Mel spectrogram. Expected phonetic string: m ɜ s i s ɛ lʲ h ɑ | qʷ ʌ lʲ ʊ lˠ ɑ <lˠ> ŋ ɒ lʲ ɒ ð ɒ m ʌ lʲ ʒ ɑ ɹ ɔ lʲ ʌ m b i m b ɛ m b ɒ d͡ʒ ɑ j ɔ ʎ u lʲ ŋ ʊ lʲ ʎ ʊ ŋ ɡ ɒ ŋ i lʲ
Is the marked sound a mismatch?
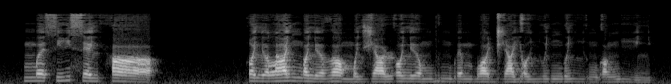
yes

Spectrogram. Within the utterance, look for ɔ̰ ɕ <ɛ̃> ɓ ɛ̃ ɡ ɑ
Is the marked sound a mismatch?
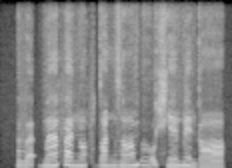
no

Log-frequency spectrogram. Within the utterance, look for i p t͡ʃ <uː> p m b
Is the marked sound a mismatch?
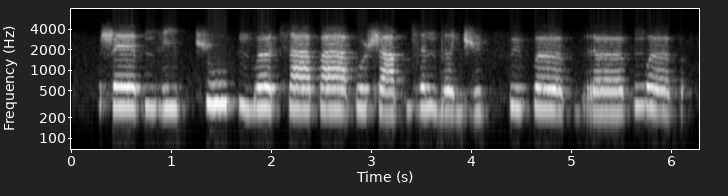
no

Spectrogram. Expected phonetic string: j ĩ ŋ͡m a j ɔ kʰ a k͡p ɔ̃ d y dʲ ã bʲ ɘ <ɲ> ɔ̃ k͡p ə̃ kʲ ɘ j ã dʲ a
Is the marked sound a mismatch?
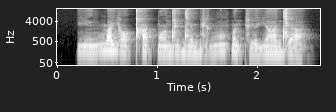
yes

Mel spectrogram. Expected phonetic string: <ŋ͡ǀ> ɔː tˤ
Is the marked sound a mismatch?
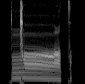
no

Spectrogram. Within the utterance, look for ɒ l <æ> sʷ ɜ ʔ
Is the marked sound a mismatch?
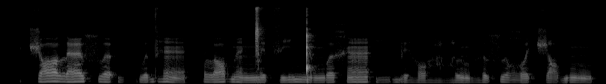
no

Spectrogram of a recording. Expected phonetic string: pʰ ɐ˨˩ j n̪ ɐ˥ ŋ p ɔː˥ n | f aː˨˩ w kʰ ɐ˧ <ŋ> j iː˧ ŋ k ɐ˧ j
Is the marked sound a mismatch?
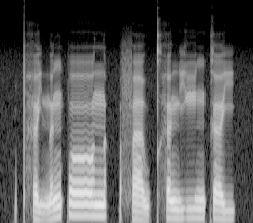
no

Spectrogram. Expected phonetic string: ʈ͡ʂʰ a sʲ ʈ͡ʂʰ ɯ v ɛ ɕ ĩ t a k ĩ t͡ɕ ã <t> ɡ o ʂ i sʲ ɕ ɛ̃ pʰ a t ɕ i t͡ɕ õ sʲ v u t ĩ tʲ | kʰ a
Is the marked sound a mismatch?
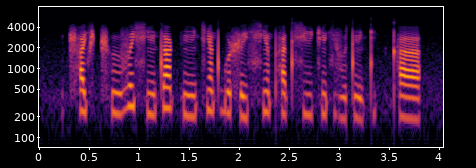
no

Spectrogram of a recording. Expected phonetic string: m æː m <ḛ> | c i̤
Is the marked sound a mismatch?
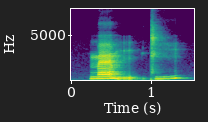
yes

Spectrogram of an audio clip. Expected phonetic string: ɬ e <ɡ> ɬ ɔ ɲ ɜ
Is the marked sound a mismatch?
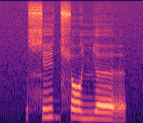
no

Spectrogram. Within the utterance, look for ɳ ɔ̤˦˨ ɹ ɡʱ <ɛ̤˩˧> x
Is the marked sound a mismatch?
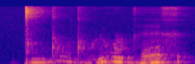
yes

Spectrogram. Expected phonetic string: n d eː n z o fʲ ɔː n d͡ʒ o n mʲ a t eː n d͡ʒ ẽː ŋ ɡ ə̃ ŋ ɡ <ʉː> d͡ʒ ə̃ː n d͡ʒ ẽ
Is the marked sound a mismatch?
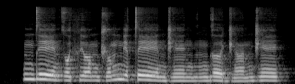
yes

